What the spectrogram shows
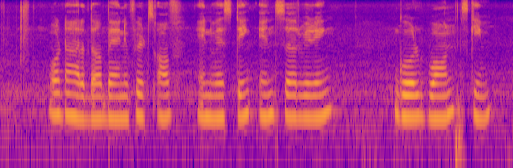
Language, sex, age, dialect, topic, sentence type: Marathi, female, 18-24, Standard Marathi, banking, question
